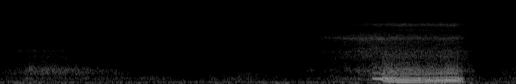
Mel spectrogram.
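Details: Old female Boxer dog, feeling a little down, snoring while asleep: quiet breathing, then a short rattling, buzzing snore on one breath lasting under a second.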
